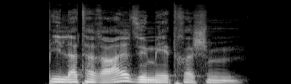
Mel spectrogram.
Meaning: strong dative masculine/neuter singular of bilateralsymmetrisch
- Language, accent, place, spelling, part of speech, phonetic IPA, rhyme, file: German, Germany, Berlin, bilateralsymmetrischem, adjective, [biːlatəˈʁaːlzʏˌmeːtʁɪʃm̩], -aːlzʏmeːtʁɪʃm̩, De-bilateralsymmetrischem.ogg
